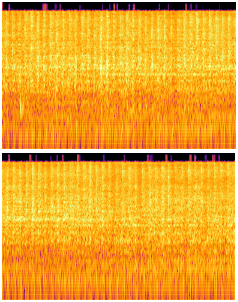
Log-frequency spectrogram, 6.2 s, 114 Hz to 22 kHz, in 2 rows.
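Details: 2005 Suzuki Boulevard M50 with stock pipes, 17,408 miles: steady, even V-twin idle with quick, regular exhaust pulse and no knocks or misses; runs healthy.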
